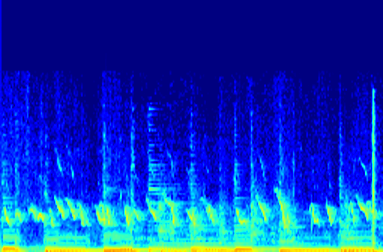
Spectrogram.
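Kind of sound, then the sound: animal, chickens clucking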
